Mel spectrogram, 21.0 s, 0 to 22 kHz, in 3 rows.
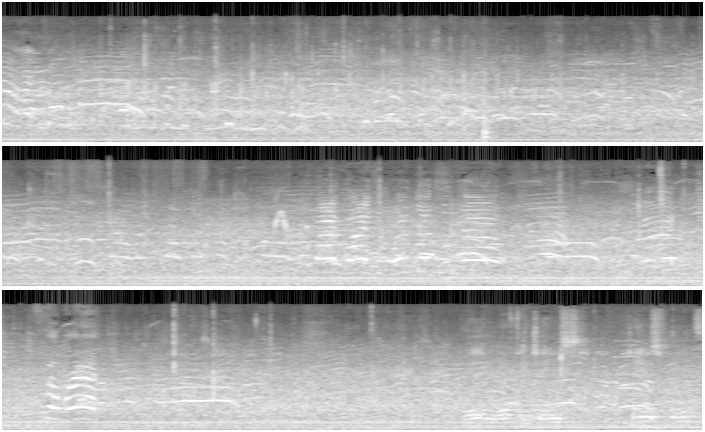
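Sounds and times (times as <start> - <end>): chatter of many voices: 0.0 - 21.0
people calling out: 0.0 - 21.0.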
